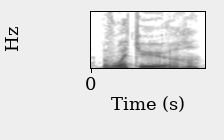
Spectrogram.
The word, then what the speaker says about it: voiture: The last thing that you will hear is this r, voiture, voiture.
